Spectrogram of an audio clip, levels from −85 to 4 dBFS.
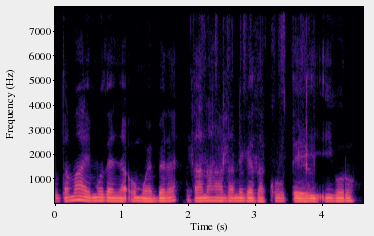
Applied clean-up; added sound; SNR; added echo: neural mask model Resemble Enhance denoiser.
